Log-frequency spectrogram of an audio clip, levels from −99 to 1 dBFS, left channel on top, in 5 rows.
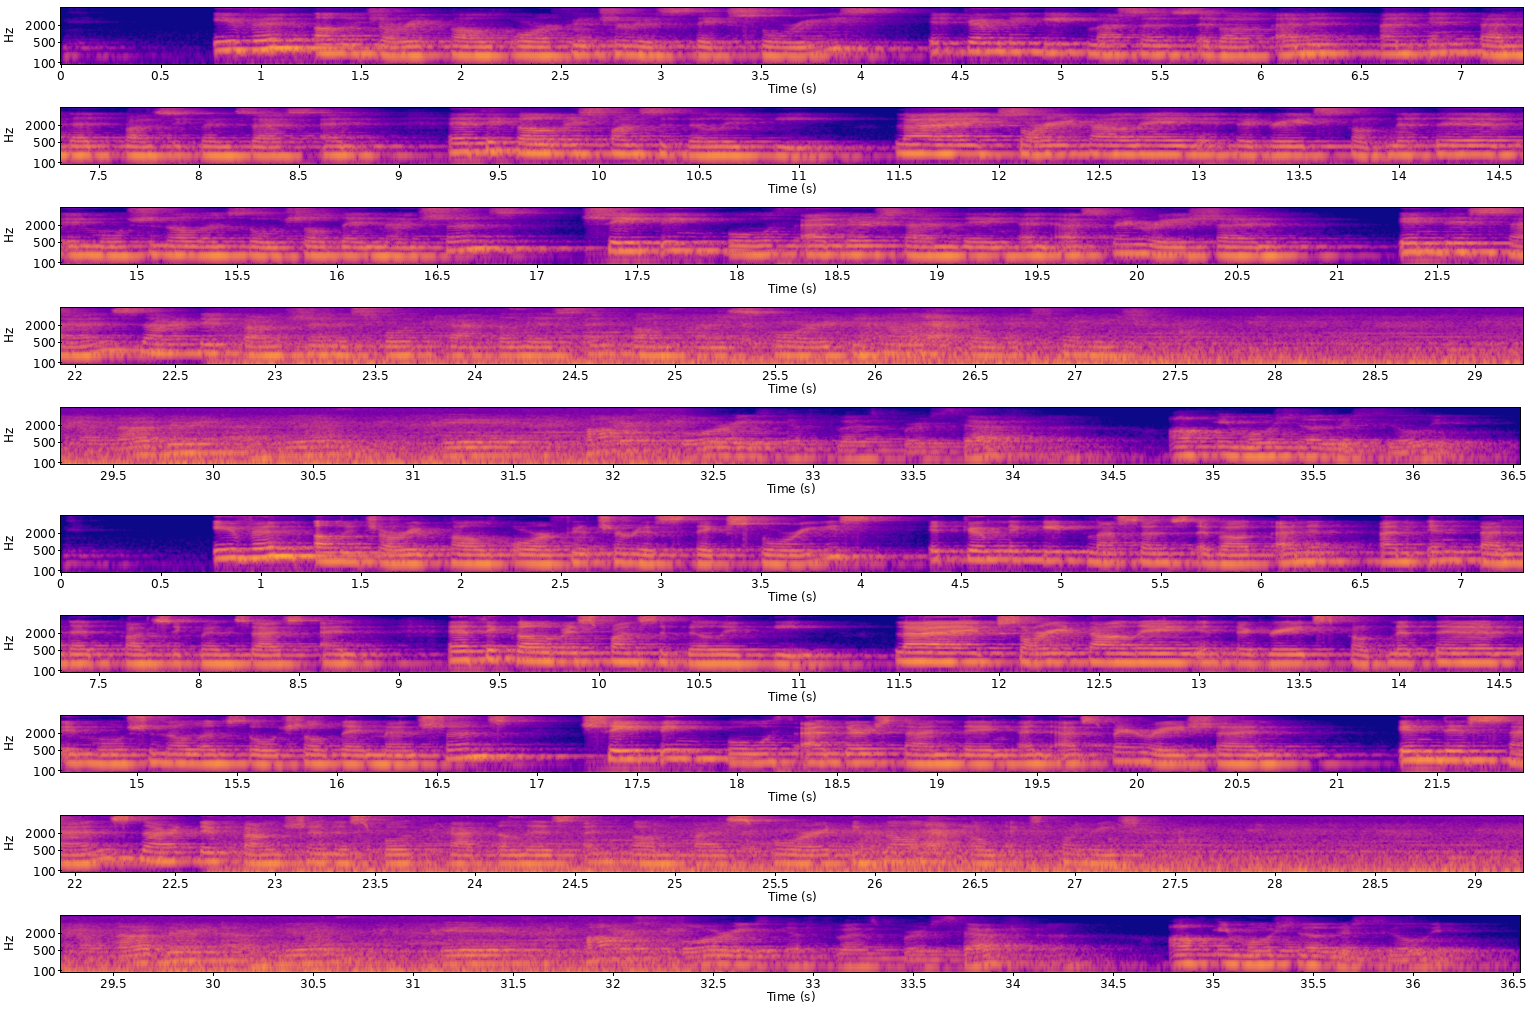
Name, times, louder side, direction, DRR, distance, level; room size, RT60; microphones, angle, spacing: voice 1, 0.8-4.0 4.5-8.8 9.2-11.1 11.5-16.9 17.2-20.7 21.3-27.5, right 3 dB, 70° right, 4 dB, 1.5 m, -32 dB
sound 1, 22.6-32.4, equal, 10° right, 1.4 m, -32 dB
voice 2, 29.3-30.7 31.1-31.6 31.9-34.3 34.8-36.1, right 1 dB, 25° right, 2 dB, 2.4 m, -37 dB
16.5 x 11.0 x 6.3 m, 1.0 s
head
